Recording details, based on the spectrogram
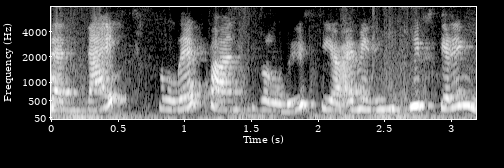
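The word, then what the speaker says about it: Lúcio: You know, nice garage, but it's Lucio, so he's just gonna scuttle away there.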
